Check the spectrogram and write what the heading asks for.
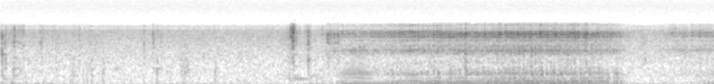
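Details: Sleeping adult man (father) snoring like a growling dog; single rough, low rattling breath sound with faint room noise: snoring.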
